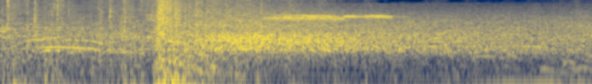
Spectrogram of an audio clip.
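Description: A crowd cheers loudly, swelling and then slowly fading.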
